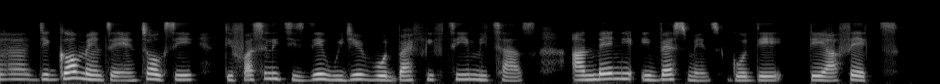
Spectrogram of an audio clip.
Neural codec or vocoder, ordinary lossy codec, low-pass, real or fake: codec, 16 kHz, about 1 kbps, DyCAST, with the encoder's durations; none; 7.2 kHz; fake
